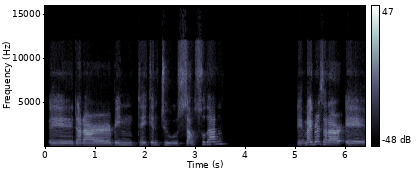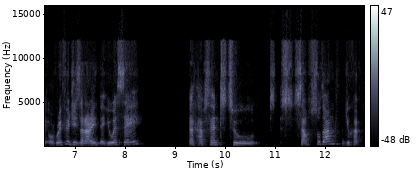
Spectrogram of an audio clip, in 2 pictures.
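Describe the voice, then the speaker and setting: A woman's voice: medium pitch, measured pace, fairly bright tone. A woman journalist at a press briefing who asks questions hesitantly, searching for words.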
